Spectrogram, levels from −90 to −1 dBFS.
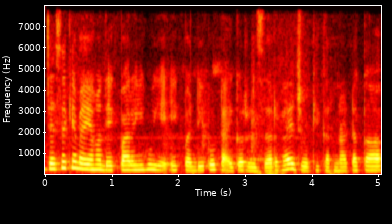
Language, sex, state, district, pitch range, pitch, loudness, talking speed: Hindi, female, Chhattisgarh, Kabirdham, 190-230 Hz, 205 Hz, -17 LUFS, 225 wpm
